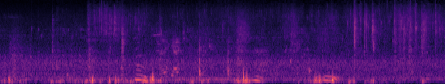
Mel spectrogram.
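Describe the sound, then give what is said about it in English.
Water is switched on after a couple of seconds to give a cold shower, wetting the legs first, and keeps running in a steady, soft hiss, with a few brief voice-like sounds rising over it. “Let's just turn on the water.”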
